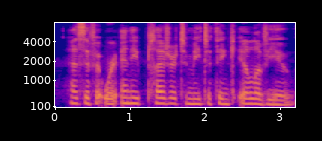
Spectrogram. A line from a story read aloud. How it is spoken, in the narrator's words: said Mary in a mournful tone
